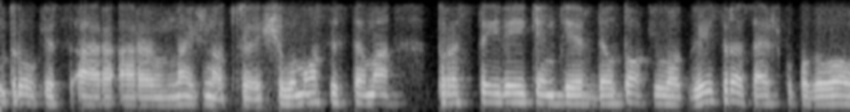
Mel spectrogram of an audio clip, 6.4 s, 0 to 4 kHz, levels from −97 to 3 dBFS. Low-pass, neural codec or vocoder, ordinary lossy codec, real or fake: 3.6 kHz; none; Opus, 32 kbps; real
